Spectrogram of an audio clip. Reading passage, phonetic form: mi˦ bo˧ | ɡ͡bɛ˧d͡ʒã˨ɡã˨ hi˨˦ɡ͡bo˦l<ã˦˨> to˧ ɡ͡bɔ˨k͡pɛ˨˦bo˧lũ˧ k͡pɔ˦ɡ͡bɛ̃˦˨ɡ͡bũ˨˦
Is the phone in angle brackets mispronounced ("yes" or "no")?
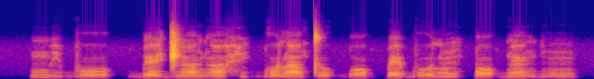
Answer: no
